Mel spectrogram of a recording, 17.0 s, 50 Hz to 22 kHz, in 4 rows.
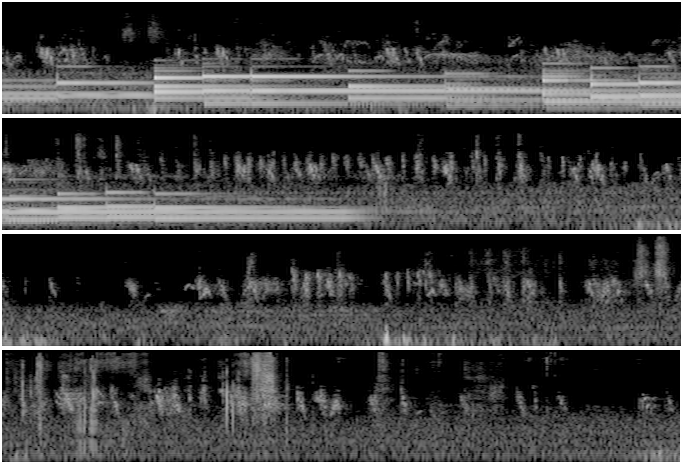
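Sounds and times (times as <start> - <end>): small birds chirping: 0.0 - 16.9.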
